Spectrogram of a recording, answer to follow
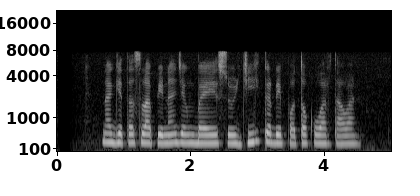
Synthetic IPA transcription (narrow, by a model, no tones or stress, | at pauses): naɡit̪aslapinad͡ʒɨŋbaesud͡ʒikɨrdipɔt̪ɔkuwart̪awan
